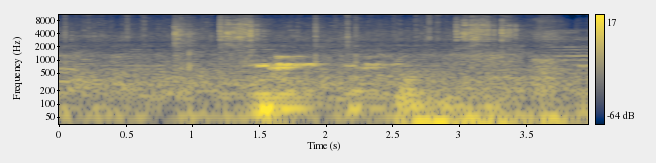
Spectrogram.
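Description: Sound effects of a fight clash and thump briefly.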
